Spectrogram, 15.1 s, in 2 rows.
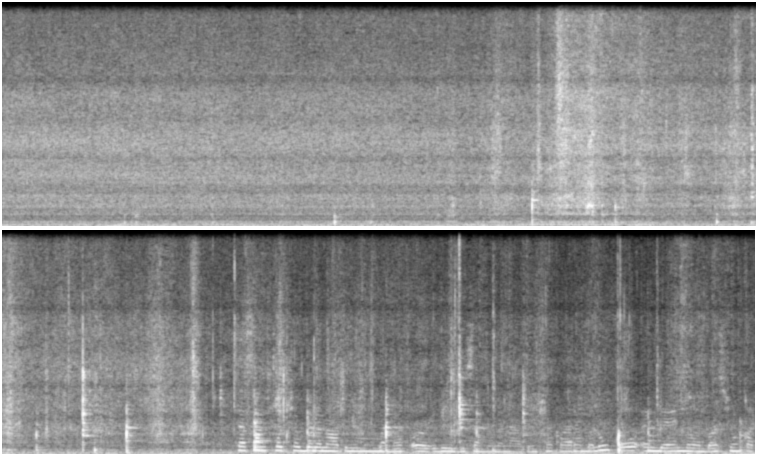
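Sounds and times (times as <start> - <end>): chicken sizzling in a pot: 0.0 - 15.0
wooden spatula scraping a pot: 4.4 - 15.0.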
